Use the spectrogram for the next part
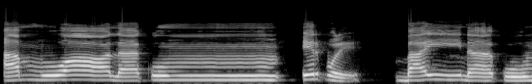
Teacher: মিম সাকিনের পরে যদি বা থাকে তাহলে মিমটাকে গুন্নাহ করে পড়তে হবে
